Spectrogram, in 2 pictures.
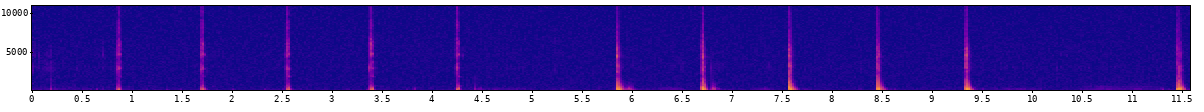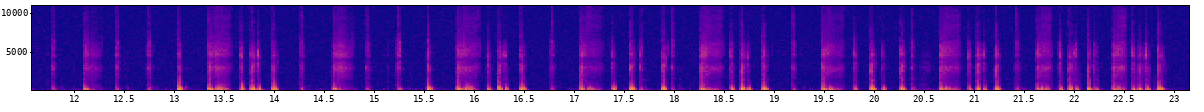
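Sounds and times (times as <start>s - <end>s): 
beatbox dry short kick roll: 5.8s - 6.0s, 6.7s - 6.9s, 7.6s - 7.8s, 11.4s - 23.0s.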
